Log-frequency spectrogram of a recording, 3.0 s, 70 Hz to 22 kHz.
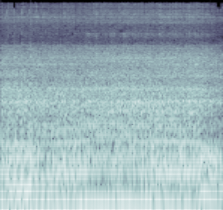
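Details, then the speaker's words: Stihl FS45 trimmer after carburetor ultrasonic cleaning, carb fuel pump very weak; high, slightly wavering buzz that sags off at the end; rough running, idle and high turned up, may not cold start, cause not pinned down. "It will run. The fuel pump is really weak in it because uh here we'll show you I know."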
